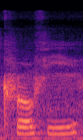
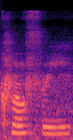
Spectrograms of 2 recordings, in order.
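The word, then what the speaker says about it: Chrofee: Okay, it's pronounced crow fee. Like crow and fee. contrary to what a lot of people think, there's no second R in Crofee. It's just C-H-R-O-F-E-E-E. So it's not Crofree, it's just Crofee. Like, a lot of people pronounce it as Crofree.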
